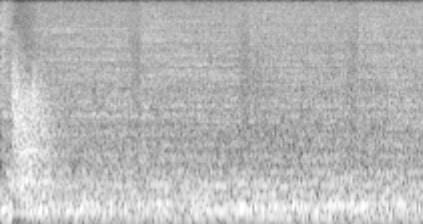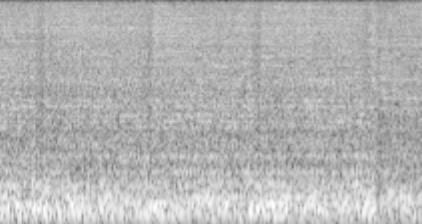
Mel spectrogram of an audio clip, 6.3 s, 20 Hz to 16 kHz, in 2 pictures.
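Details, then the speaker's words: Laser cutter with chiller water warmed to 19 °C after about an hour's work: even airy hiss with faint soft ticks, no squeal or whistle; the laser cuts normally. "после замены дисцилированной воды this полностью прекращаются холодном состоянии в прогретом на годик полтора"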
